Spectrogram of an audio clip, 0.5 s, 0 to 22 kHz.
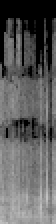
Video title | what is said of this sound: Easy, Healthy Snack Ideas! All Under 5 Ingredients! | you can hear how crispy they are just from me tossing them around in here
